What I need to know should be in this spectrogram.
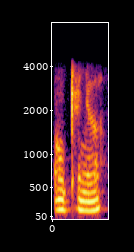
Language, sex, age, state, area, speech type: Tamil, male, 18-30, Tamil Nadu, rural, conversation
